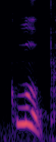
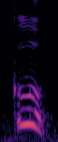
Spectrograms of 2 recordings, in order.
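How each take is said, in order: The two takes are said the same way.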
